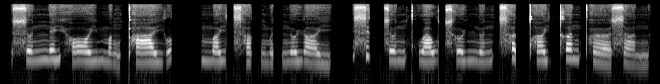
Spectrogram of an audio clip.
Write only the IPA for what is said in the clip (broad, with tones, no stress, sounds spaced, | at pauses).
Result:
s ɵ˨˥ n n̪ e˧ j h ɔː˨˧ j m ɐ˨˩ ŋ pʰ aː˨ j ʊ˥ k̚ | m ɐ˧ j t͡sʰ ɐ˨ k̚ m ɵ˨ t̚ n̪ ɵ˨ ɥ ɐ˨˩ j | s ɪ˥ k̚ s ɵ˨ n kʷʰ aː˨˥ w t͡sʰ ɵ˧ ɥ n̪ ɵ˨˧ n t͡sʰ ɐ˥ t̚ pʰ ɐ˧ j kʰ ɐ˥ n pʰ œː˨˩ s ɐ˨˩ n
